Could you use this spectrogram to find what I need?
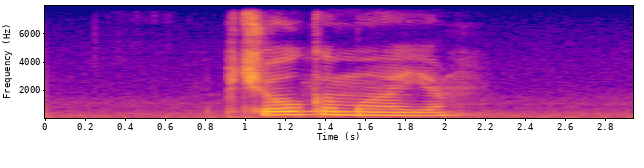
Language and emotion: Russian, neutral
